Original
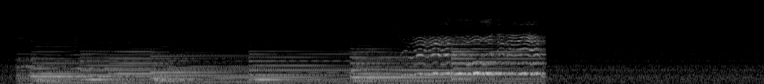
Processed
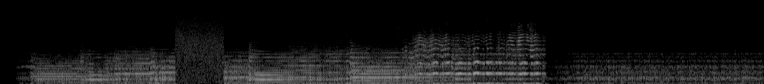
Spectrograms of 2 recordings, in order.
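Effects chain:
fade in at the beginning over 2.37 s
comb filter 3.7 ms, depth 97%
downward compressor 3 to 1, threshold −47 dBFS, peak gain reduction 23.5 dB
0:01.75–0:02.24: wrap-around overflow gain 50 dB
harmonic generator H 8 −13 dB, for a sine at −25 dBFS
level +5 dB

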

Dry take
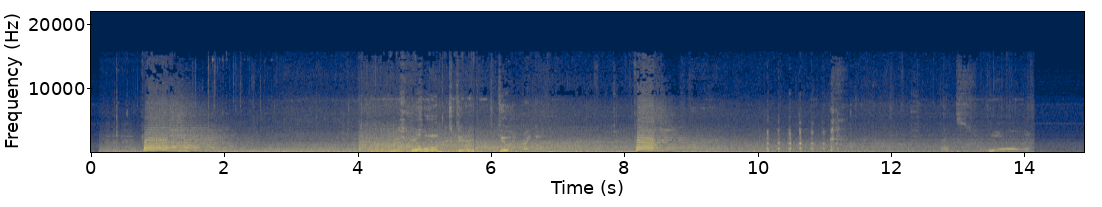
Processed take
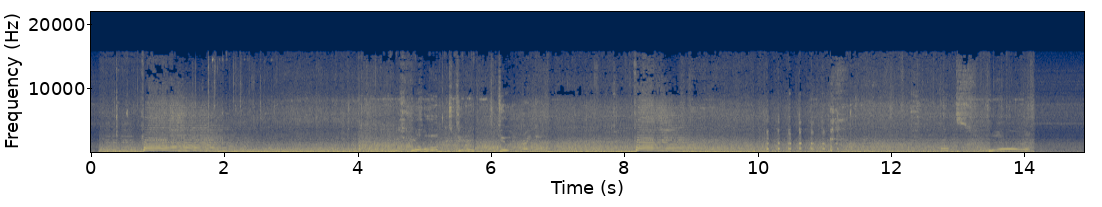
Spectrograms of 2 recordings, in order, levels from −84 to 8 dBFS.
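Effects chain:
high shelf with overshoot 4,000 Hz +9 dB, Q 1.5
downward compressor 6 to 1, threshold −25 dBFS, peak gain reduction 15.5 dB
level +7.5 dB

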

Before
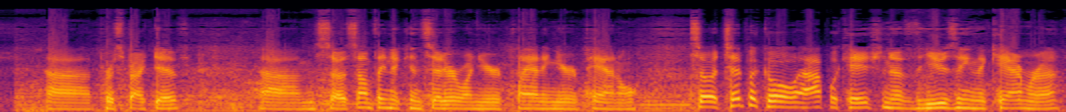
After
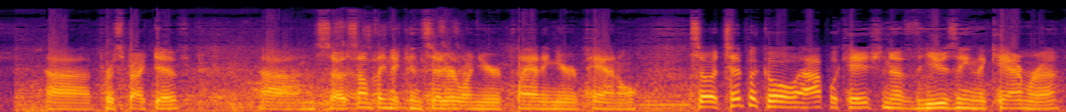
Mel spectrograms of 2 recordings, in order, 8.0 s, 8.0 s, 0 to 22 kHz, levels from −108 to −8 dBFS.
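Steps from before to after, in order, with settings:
0:01.34–0:03.51: feedback echo with a swinging delay time 110 ms, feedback 45%, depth 135 cents, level −10 dB

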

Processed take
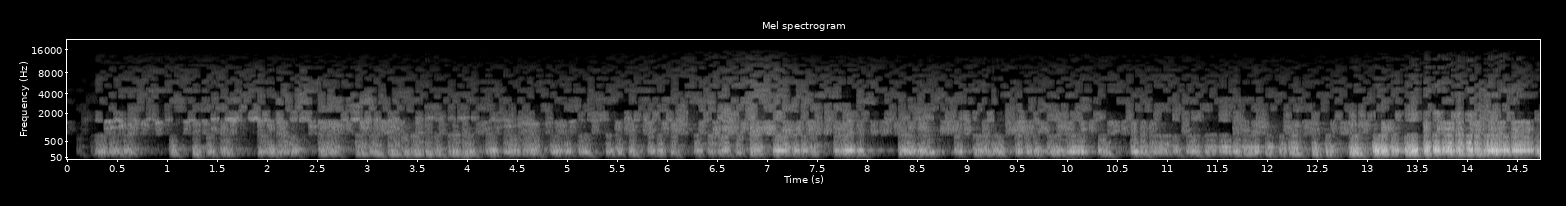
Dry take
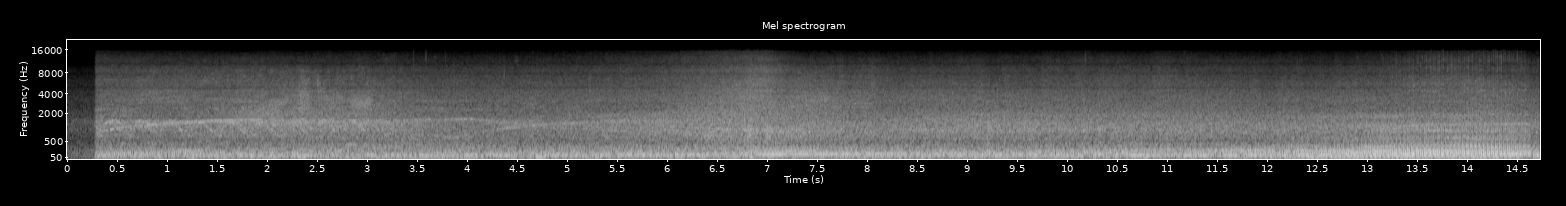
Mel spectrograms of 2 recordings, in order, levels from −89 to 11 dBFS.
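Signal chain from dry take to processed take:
time-frequency cells dropped at random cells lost 56%
hum removal 52.26 Hz, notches 23
multi-voice chorus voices 6, 0.9 Hz, delay 28 ms, depth 5 ms
frequency shifter +93 Hz
feedback echo with a low-pass in the loop 100 ms, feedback 54%, low-pass 2,400 Hz, level −19 dB
expander for the loud parts 1.5 to 1, over −26 dBFS

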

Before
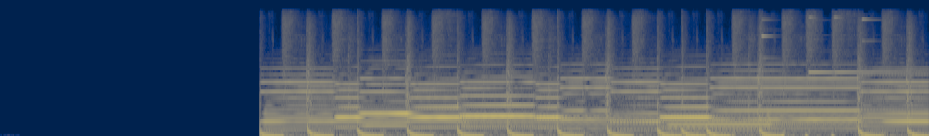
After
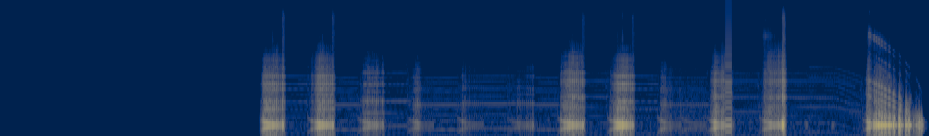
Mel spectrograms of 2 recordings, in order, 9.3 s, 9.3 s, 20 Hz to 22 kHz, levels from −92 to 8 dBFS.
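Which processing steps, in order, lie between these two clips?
turntable brake at the end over 0.96 s
graphic EQ with 15 bands 1,600 Hz +6 dB, 4,000 Hz −9 dB, 10,000 Hz −4 dB
bit-depth reduction 10 bits, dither none
harmonic generator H 4 −8 dB, 5 −7 dB, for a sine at −9 dBFS
bass and treble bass +12 dB, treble −1 dB
noise gate −1 dBFS, range −55 dB
ring modulation 360 Hz
buffer that repeats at 0:07.25, samples 256, times 10

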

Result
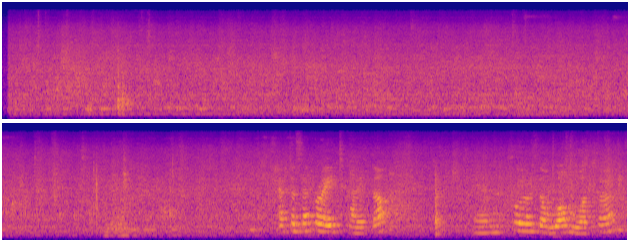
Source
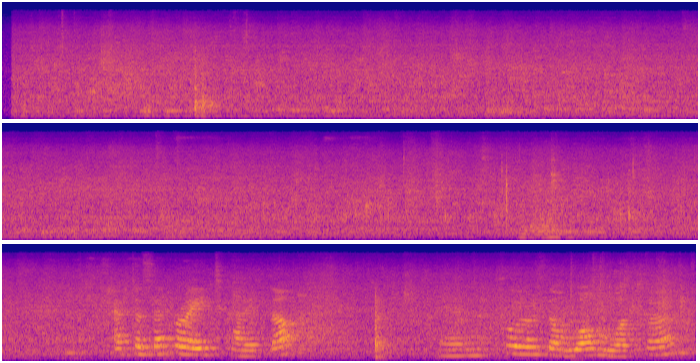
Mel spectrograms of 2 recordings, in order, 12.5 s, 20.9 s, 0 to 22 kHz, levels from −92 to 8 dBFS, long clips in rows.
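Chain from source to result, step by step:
frequency shifter +69 Hz
phase-vocoder stretch with locked phases 0.6×
level +2 dB

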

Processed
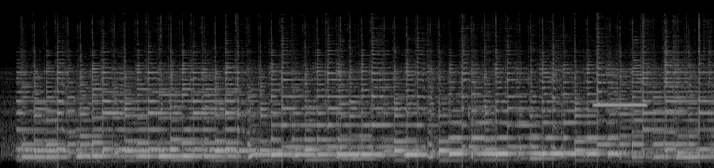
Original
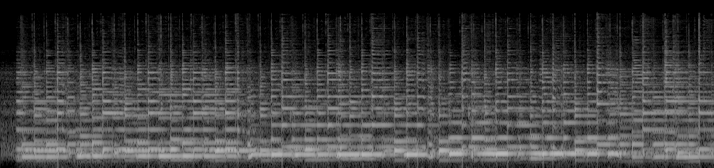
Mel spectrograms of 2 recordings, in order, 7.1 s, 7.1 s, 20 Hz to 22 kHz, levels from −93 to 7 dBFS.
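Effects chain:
delay with a high-pass on its return 436 ms, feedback 53%, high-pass 2,000 Hz, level −12 dB
0:05.92–0:06.45: steady tone 1,700 Hz −28 dBFS
level −6.5 dB

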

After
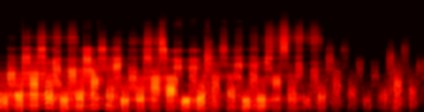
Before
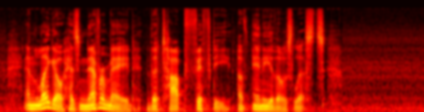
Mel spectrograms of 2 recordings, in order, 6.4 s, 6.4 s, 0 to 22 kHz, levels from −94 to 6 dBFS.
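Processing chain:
peak hold with a rise ahead of every peak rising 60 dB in 2.73 s
wind on the microphone 530 Hz −32 dBFS
band-pass on a step sequencer 8.8 Hz 400–3,600 Hz
level −5 dB

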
